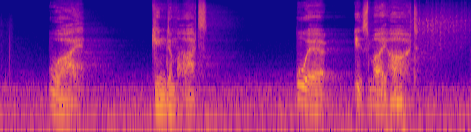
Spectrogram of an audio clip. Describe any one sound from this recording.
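A man speaks slowly and menacingly, close by.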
